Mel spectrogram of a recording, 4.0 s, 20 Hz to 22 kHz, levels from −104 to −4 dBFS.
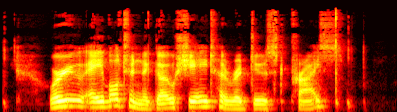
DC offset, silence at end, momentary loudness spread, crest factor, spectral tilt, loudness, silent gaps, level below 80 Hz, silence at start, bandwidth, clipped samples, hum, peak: under 0.1%; 0.55 s; 11 LU; 20 dB; -4 dB/octave; -19 LUFS; none; -62 dBFS; 0.15 s; 16 kHz; under 0.1%; none; -2 dBFS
